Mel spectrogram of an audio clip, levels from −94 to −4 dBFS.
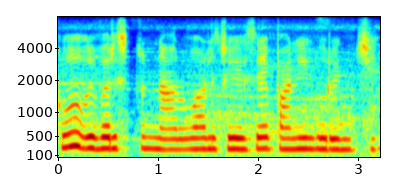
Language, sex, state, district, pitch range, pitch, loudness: Telugu, female, Andhra Pradesh, Guntur, 225-240 Hz, 230 Hz, -14 LUFS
